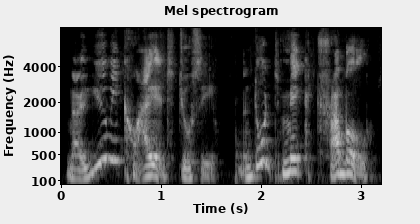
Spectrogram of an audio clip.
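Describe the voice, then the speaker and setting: A woman voicing a loyal, gently scolding old grandfather in an acted storybook reading. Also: mid-range voice, sing-song, unhurried, a little hiss or hum, pitched above the performer's own voice. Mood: hushed scolding.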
